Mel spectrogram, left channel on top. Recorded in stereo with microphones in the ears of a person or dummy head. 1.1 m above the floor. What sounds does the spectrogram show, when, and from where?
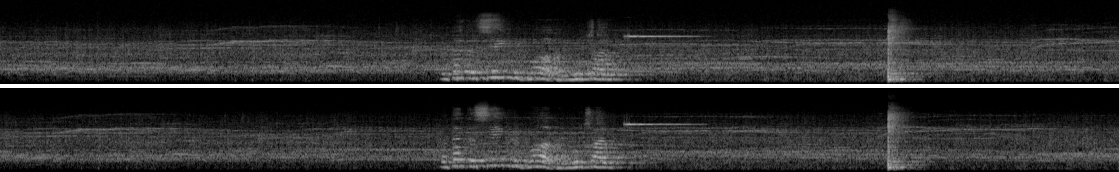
4.4 s a woman speaking: 70° right (ahead or behind), 9.5 m
6.2 s a chime: 35° right (ahead or behind), 9.5 m
8.9 s a snare drum: 10° right (ahead or behind), 1.3 m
